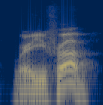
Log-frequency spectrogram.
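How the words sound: The pitch goes from low to high at the end.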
